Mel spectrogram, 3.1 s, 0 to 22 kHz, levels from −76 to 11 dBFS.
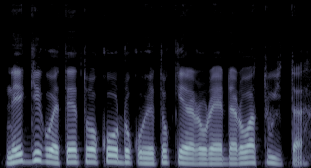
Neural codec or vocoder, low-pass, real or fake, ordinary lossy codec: none; 19.8 kHz; real; none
